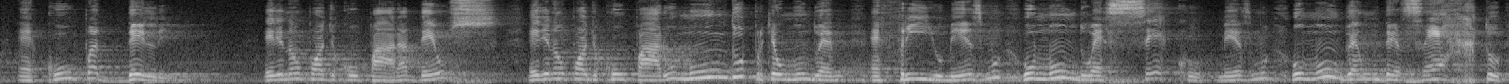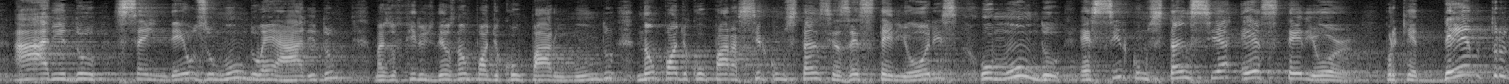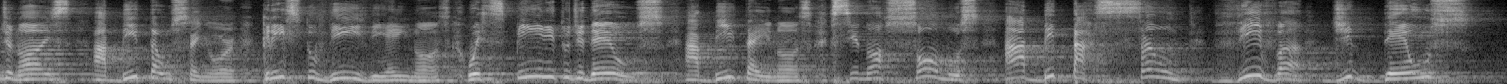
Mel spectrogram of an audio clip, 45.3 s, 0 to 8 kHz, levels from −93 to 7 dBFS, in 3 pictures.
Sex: male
